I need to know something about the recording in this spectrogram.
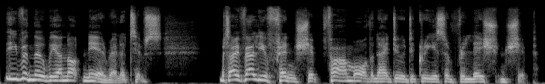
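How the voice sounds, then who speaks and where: A man's voice: fairly high pitch, big pitch swings, a little fast, no room sound, clean studio sound, pitched above the performer's own voice. A man reading aloud, voicing a chatty aristocratic princess who talks insistently, as though someone were contradicting her. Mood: gracious. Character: chatty aristocratic woman, princess, strict mother.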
